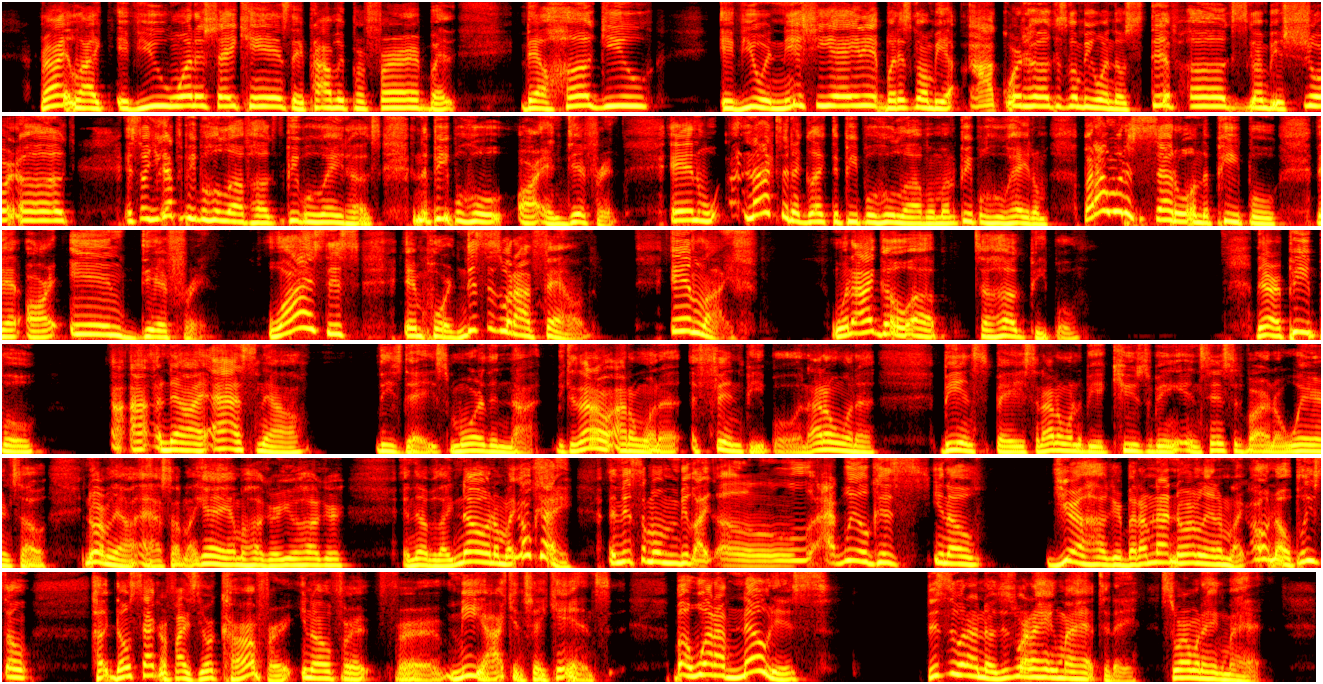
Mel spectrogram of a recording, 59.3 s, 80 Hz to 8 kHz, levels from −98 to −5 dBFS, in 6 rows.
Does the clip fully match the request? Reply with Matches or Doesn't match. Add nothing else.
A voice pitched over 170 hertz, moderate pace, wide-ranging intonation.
Doesn't match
